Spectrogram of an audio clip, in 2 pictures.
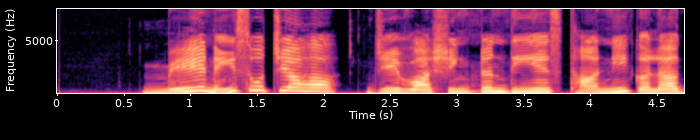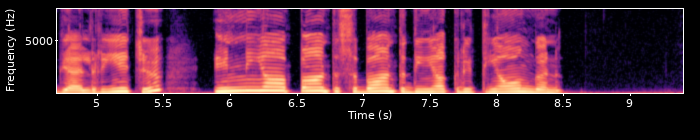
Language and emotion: Dogri, surprised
